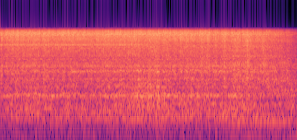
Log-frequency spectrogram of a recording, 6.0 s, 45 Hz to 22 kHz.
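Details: Dodge Daytona electric conversion with a NetGain WarP 9 motor, on jack stands, run about 500–1000 rpm in neutral with and without clutch, then first gear: harsh gritty grinding with a raspy rattle throughout. Source unclear, possibly the motor bearings.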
